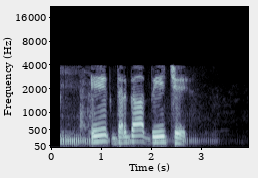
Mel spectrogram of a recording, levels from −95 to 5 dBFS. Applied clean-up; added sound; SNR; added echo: none; none; none; none.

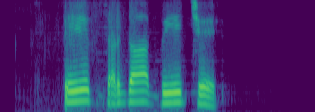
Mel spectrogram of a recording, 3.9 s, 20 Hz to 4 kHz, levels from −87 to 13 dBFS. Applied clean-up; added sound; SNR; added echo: neural separator model SepFormer WHAMR!.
